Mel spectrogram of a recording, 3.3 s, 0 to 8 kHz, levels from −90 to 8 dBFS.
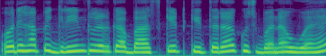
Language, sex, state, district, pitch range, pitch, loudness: Hindi, female, Jharkhand, Garhwa, 235-285 Hz, 265 Hz, -13 LUFS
